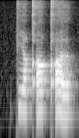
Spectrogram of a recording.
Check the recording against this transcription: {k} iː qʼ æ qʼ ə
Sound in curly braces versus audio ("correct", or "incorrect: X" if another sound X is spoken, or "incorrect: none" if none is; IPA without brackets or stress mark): correct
